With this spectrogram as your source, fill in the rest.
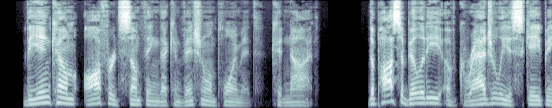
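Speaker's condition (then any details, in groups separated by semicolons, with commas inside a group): No condition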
